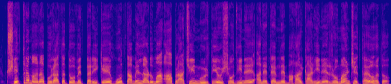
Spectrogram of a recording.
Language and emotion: Gujarati, happy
